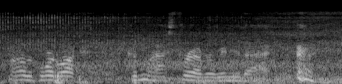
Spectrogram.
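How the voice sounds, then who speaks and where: Noticeable background noise and audible room echo are present. Through them, a man talks. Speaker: travel vlogger walking a pilgrimage. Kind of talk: casual vlog narration.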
